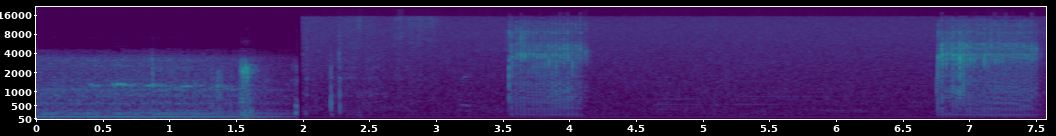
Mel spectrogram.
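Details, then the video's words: A sleeping cat snores softly, with two breathy, rasping snore bursts about three seconds apart after a brief noisy opening, in a quiet indoor setting. "50 shades of snoring Cats"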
